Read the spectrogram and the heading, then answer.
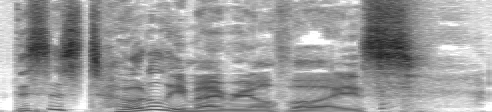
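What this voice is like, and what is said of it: Put-on Valley girl voice. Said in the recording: “Your Visco girl voice? ... Or your Valley girl?”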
